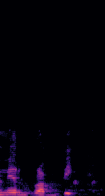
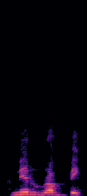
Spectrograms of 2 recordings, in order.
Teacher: नून drop हो गया और डायरेक्ट रॉ पे आ गया, नून मिल गया रॉ में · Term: इदगाम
